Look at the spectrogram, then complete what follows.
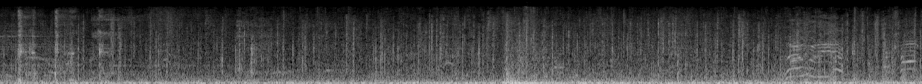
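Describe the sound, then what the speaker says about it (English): A burning building's roof caves in inside the Witcher 3 game, with a sustained roaring fire, crackling bursts and a heavy booming crash midway, under in-game shouting voices. "Roof collapsed!"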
